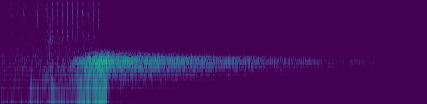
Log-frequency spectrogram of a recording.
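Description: Logo animation sound effect: a quick run of light ticks, then about a second in a single ringing tone that swells and fades away over about two seconds.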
